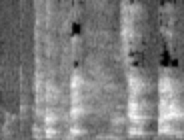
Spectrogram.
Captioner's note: laughs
